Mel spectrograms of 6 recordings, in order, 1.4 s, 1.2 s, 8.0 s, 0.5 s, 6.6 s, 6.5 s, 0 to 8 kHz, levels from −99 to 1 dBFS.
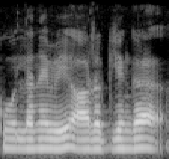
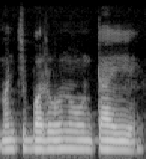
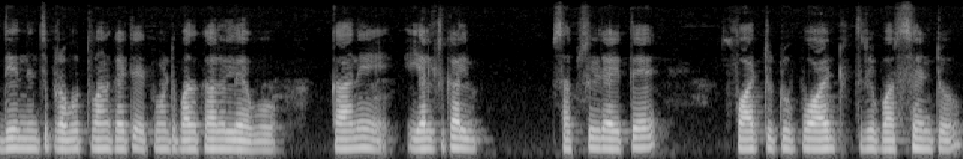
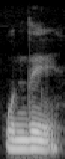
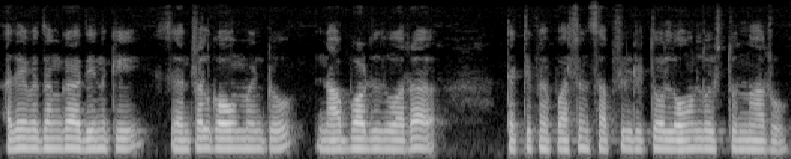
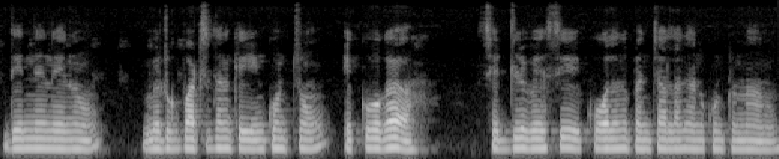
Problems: constant background noise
